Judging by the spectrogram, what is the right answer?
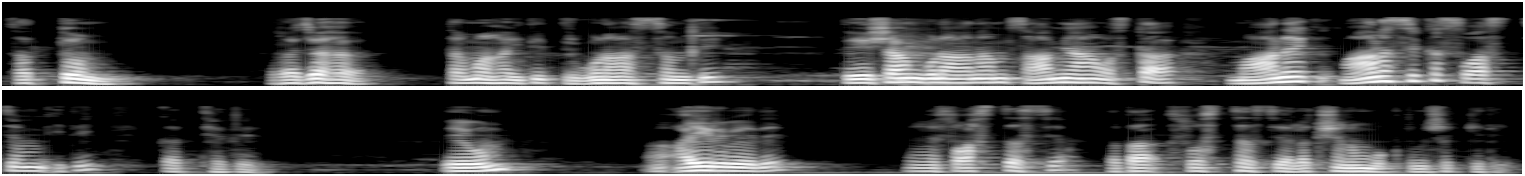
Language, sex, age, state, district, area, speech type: Sanskrit, male, 45-60, Karnataka, Uttara Kannada, rural, spontaneous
